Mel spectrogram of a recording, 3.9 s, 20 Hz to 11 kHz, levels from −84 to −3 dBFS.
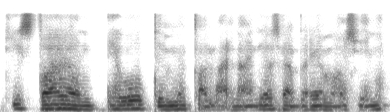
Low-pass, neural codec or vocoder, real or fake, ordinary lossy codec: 7.2 kHz; codec, 16 kHz, 1 kbps, FreqCodec, smaller model; fake; none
